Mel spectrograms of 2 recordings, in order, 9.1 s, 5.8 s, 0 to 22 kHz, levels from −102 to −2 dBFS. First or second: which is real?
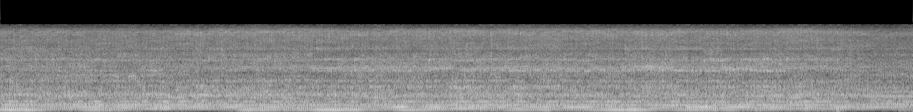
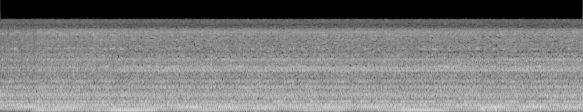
second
